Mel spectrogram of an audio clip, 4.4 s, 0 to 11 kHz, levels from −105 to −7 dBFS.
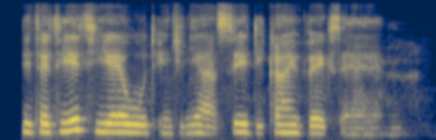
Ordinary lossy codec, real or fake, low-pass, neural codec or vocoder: none; fake; 9.9 kHz; codec, 24 kHz, 3 kbps, HILCodec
